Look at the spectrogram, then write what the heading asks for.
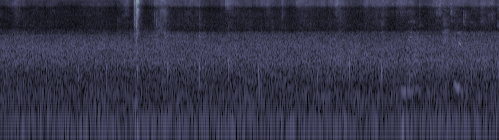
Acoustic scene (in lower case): residential area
